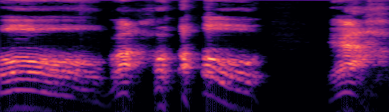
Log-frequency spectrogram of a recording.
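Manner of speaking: speaking in broken local English.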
